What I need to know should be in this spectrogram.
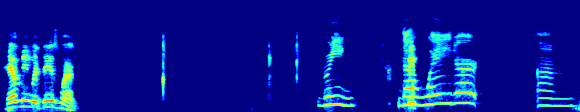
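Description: A girl speaks in short phrases through an online call.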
